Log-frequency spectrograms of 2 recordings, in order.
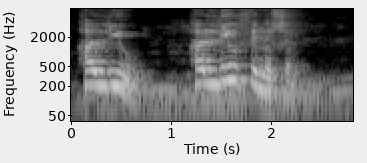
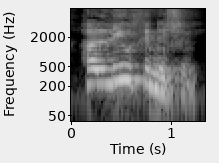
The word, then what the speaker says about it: hallucination: Nation but the stress is on the first syllable hallucination pronounce it after me hallucination we don't say hello c nation nor we say halusi Nation but we pronounce it as hallucination so if you want how to put a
